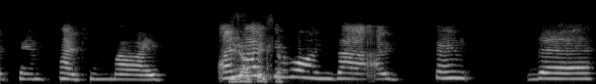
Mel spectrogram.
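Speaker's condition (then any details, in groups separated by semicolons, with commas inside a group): Cerebral palsy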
